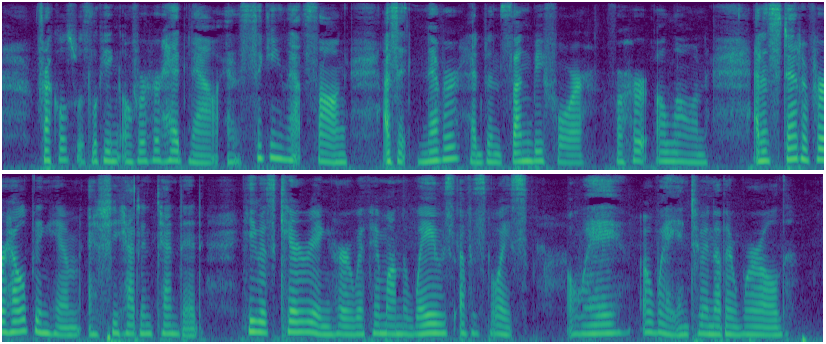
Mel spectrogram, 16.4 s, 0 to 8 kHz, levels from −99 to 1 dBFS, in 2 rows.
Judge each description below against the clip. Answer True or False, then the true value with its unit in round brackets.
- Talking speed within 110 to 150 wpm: False (175 wpm)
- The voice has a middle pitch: True (160 Hz)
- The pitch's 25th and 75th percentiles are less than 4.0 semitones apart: True (2.9 semitones)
